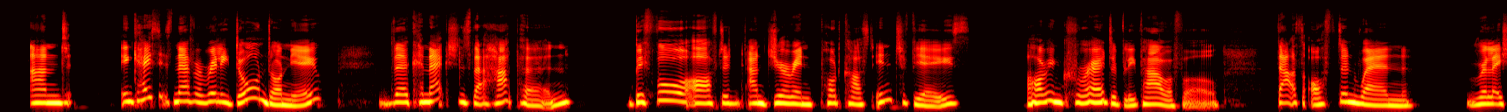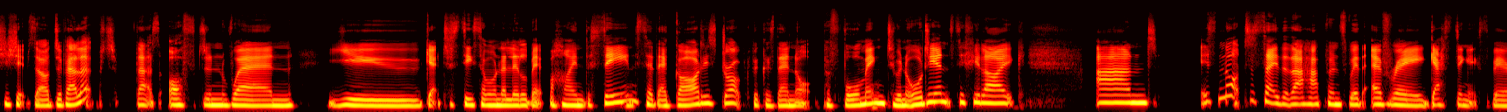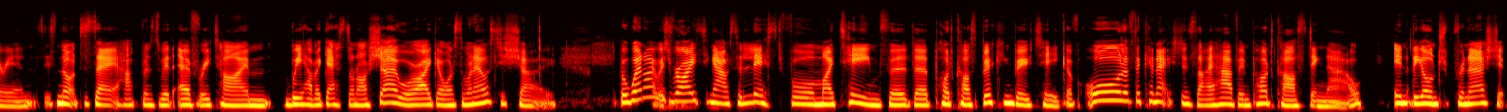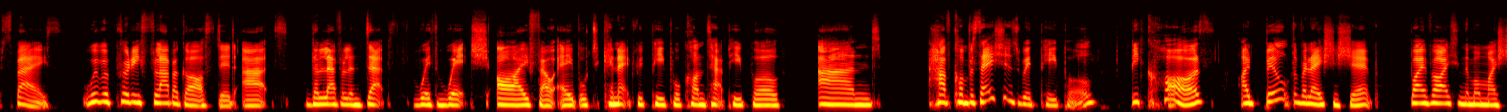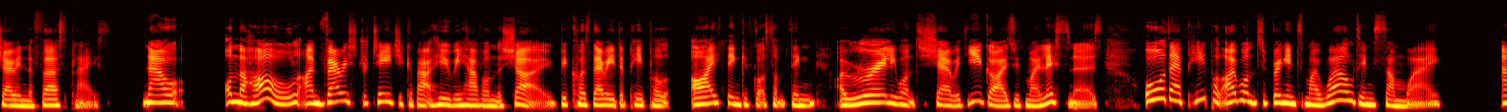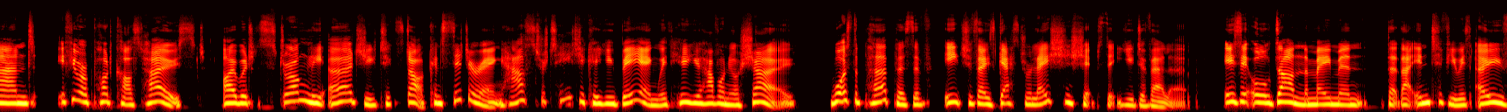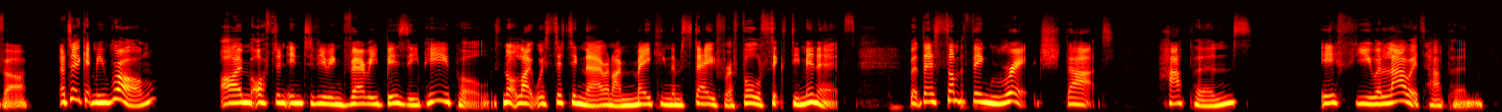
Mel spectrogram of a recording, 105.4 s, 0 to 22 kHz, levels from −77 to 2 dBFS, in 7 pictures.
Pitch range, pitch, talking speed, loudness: 180-245 Hz, 210 Hz, 170 wpm, -22 LUFS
